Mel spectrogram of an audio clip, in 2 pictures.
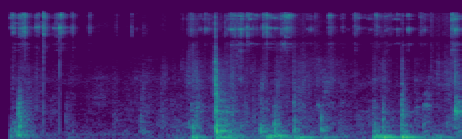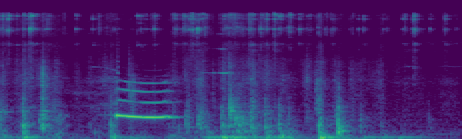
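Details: Pepper, a German Shepherd mix, whining while Tasha the Dutch Shepherd and Spartacus the Boxer Lab mix play with a laser pointer; one clear, drawn-out, tonal whine midway through, surrounded by scrabbling paws, thumps and clatter.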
